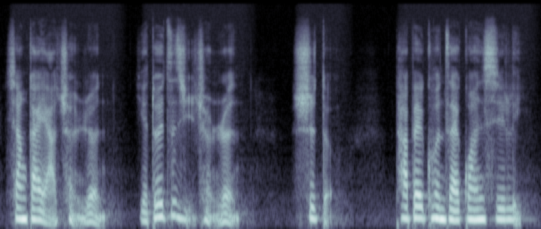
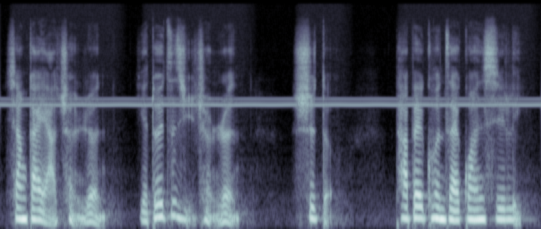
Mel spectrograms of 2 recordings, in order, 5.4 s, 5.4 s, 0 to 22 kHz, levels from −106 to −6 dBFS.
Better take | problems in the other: first | high-pitched whine; noticeable; throughout; 3.5 kHz, 15 dB below the speech

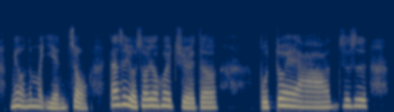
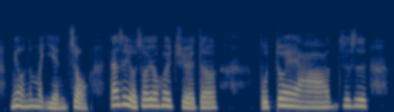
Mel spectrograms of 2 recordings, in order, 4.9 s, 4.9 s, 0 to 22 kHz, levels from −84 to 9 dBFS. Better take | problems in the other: second | garbled, watery; badly; nothing above 7.5 kHz; slightly in the second

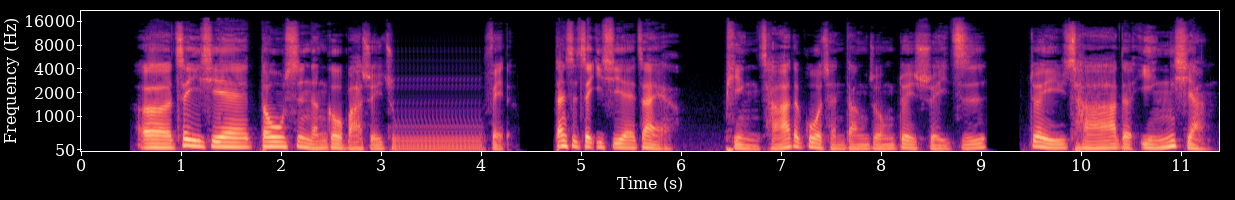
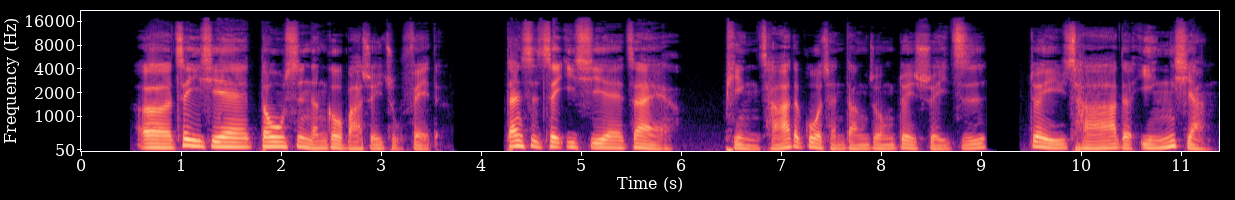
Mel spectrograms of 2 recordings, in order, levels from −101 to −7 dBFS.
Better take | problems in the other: second | audio freezing; at 3 s for 1 s

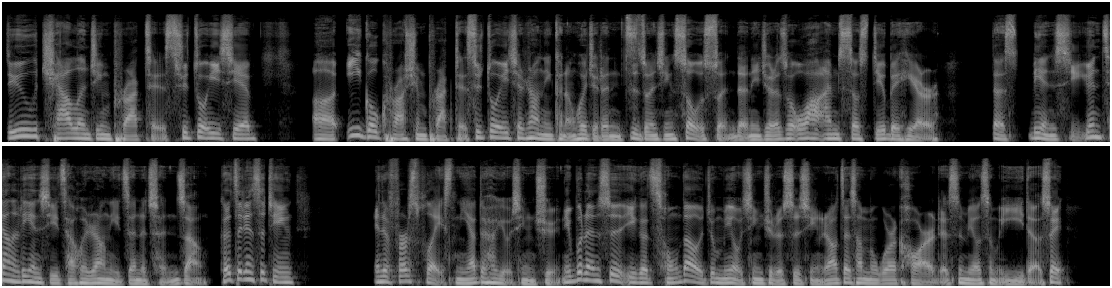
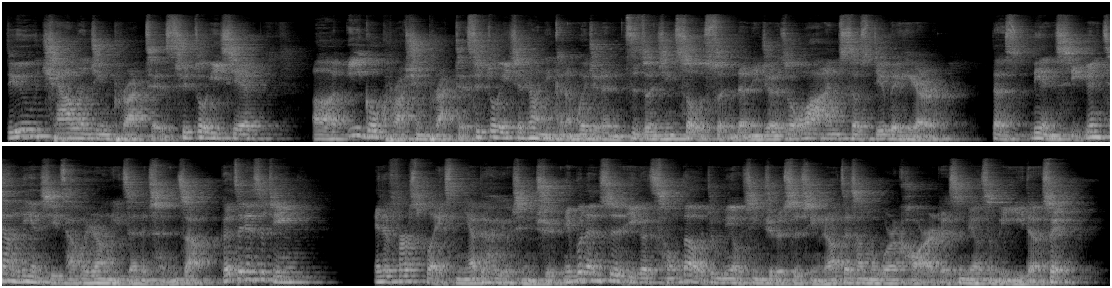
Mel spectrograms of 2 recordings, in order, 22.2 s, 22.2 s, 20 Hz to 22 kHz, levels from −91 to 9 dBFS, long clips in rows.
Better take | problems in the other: first | room echo; noticeable; dies away in 0.7 s // off-mic speech; far

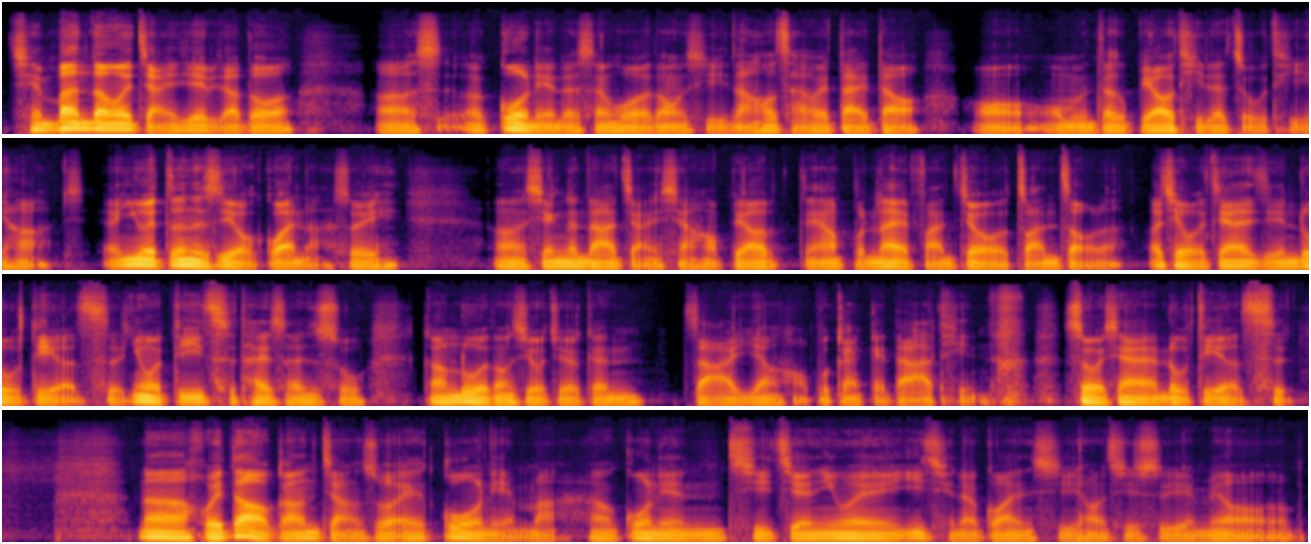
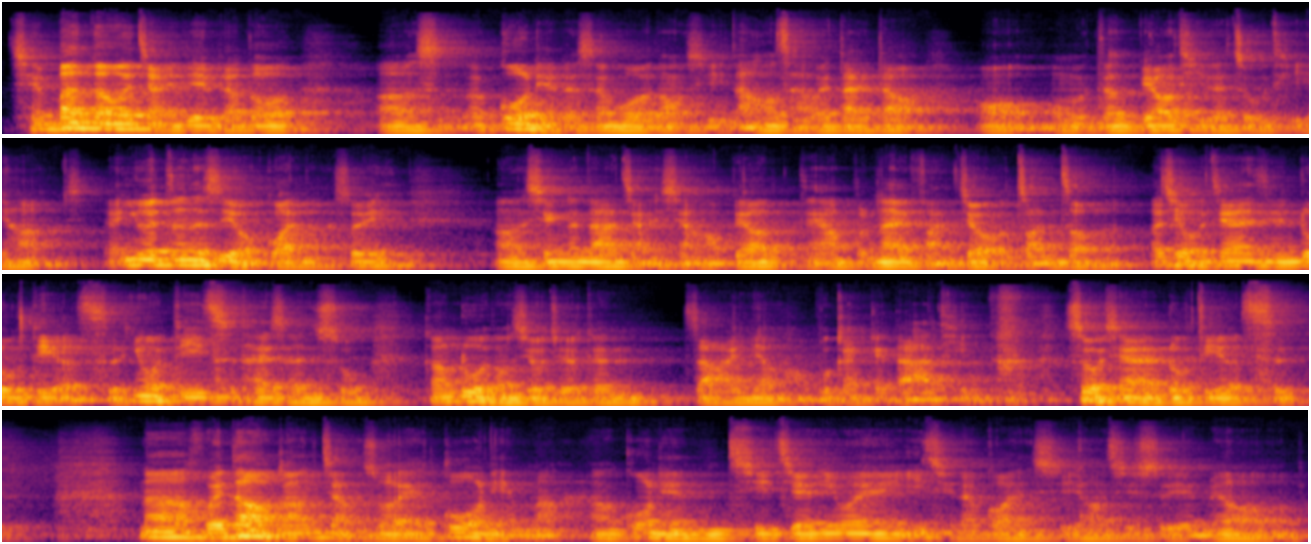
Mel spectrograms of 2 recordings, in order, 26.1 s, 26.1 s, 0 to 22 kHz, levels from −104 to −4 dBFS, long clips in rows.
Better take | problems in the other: first | room echo; slight; dies away in 0.9 s // off-mic speech; somewhat distant

